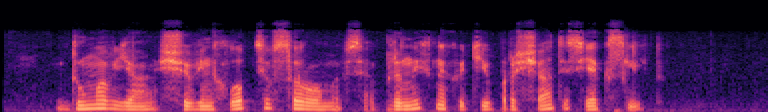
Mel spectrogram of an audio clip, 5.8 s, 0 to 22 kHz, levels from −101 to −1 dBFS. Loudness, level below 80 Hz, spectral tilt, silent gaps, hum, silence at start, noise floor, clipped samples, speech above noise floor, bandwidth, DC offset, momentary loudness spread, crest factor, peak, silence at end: -22 LUFS; -54 dBFS; -5 dB/octave; none; none; 0.45 s; -65 dBFS; under 0.1%; 43 dB; 9.4 kHz; under 0.1%; 6 LU; 20 dB; -4 dBFS; 0.95 s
